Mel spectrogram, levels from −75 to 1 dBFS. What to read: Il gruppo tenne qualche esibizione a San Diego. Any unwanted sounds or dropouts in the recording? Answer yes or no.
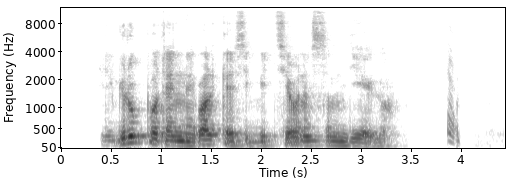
yes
